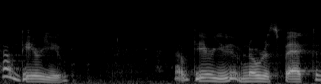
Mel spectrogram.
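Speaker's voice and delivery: hammed-up offended purist; mock pissy indignation. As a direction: huff at them like a prissy roleplayer. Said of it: "the same, like, pissy attitude".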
